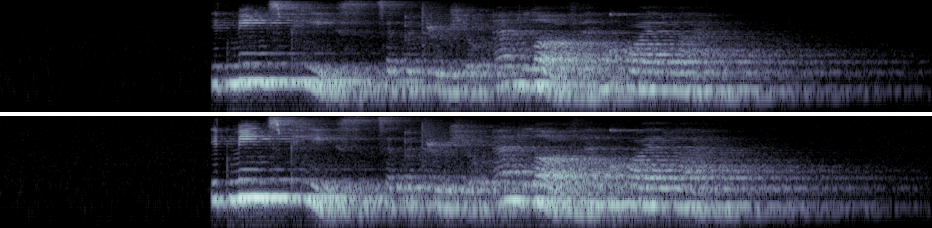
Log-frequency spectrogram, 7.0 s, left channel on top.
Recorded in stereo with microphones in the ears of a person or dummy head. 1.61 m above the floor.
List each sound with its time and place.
1.6 s a woman speaking: 50° right (ahead or behind), 0.9 m; by 5.3 s 5° left (ahead or behind), 4.5 m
